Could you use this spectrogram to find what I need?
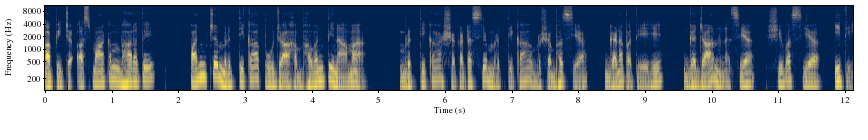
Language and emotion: Sanskrit, neutral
